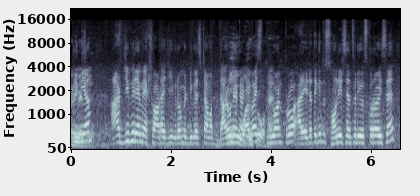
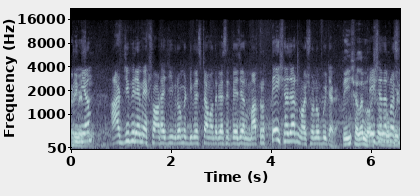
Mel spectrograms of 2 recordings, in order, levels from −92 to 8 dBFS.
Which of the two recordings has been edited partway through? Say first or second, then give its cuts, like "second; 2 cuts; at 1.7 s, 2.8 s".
first; 1 cut; at 2.8 s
